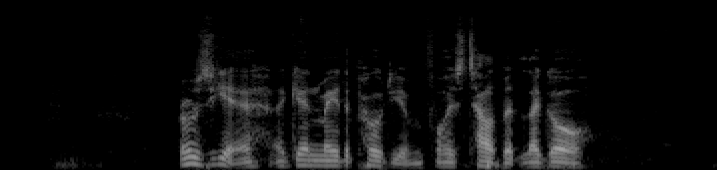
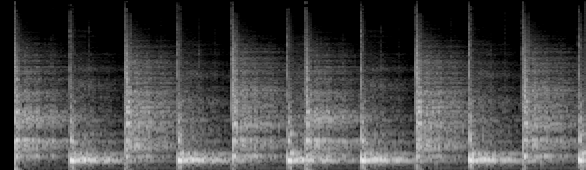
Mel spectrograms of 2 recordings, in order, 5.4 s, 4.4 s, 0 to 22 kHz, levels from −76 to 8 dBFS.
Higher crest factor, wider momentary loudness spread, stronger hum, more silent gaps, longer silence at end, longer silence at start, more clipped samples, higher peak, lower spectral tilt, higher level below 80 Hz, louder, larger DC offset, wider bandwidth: first, 24 dB vs 12 dB; first, 8 LU vs 4 LU; neither; neither; first, 1 s vs 0 s; first, 1.35 s vs 0.1 s; second, under 0.1% vs 0.2%; second, -12 dBFS vs 0 dBFS; about the same, -5 dB/octave vs -4.5 dB/octave; second, -70 dBFS vs -40 dBFS; second, -34 LUFS vs -12 LUFS; neither; second, 15 kHz vs 17.5 kHz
